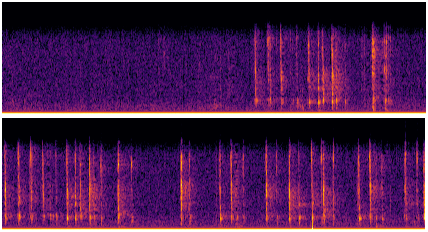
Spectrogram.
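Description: Computer keyboard keystrokes typing in quick runs with short pauses, starting about two and a half seconds in, as a username and password are entered. There is one dull knock about seven seconds in.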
